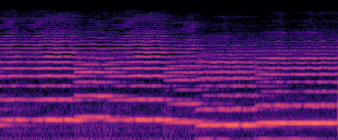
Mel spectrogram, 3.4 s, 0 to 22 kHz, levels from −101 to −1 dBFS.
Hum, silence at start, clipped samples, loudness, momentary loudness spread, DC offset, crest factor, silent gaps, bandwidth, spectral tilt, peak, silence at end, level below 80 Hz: none; 0 s; under 0.1%; -37 LUFS; 4 LU; under 0.1%; 12 dB; none; 15.5 kHz; -0.5 dB/octave; -26 dBFS; 0 s; -60 dBFS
